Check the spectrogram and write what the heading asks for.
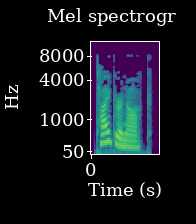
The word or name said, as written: tigernach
